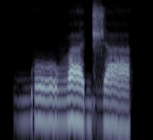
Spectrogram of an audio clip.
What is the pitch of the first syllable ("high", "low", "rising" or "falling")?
low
